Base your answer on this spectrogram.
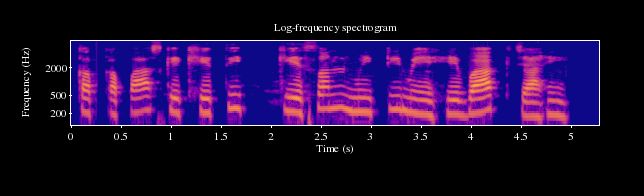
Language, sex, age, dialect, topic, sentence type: Maithili, female, 25-30, Eastern / Thethi, agriculture, question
